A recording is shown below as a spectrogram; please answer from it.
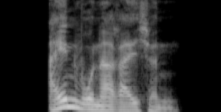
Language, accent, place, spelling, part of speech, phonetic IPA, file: German, Germany, Berlin, einwohnerreichen, adjective, [ˈaɪ̯nvoːnɐˌʁaɪ̯çn̩], De-einwohnerreichen.ogg
- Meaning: inflection of einwohnerreich: 1. strong genitive masculine/neuter singular 2. weak/mixed genitive/dative all-gender singular 3. strong/weak/mixed accusative masculine singular 4. strong dative plural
